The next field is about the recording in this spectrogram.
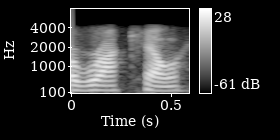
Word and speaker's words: Rakale: Yeah, so if they go to Kickstarter, just search Other Side of Blue or Rakale Hannah. My name is spelled R-A-K-A-L-E, last name Hannah.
